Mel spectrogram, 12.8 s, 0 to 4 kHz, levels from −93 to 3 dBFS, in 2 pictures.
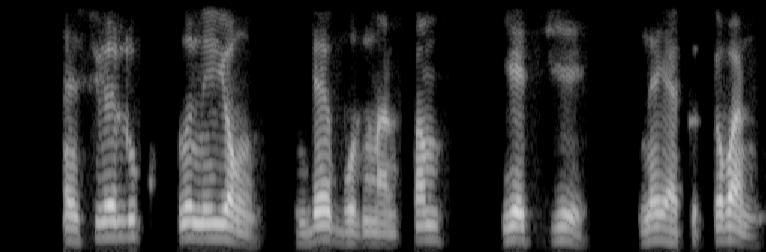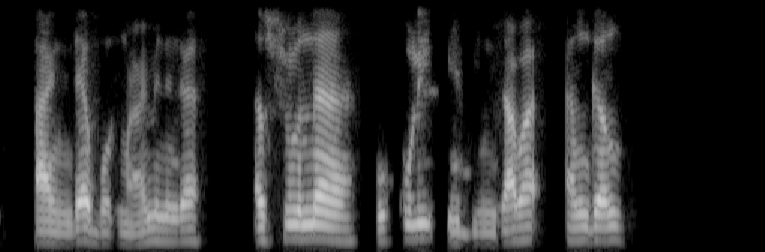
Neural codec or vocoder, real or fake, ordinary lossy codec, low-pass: codec, 16 kHz, 4 kbps, X-Codec, HuBERT features, trained on balanced general audio; fake; AAC, 32 kbps; 3.6 kHz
